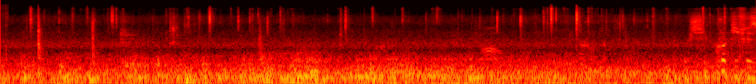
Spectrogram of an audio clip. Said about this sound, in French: c'est de la grêle ça, non?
